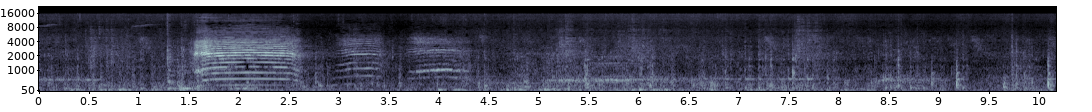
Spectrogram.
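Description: Lambs bleating: one long, loud bleat about a second and a half in, then two shorter bleats about a second apart, with only faint sound after.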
